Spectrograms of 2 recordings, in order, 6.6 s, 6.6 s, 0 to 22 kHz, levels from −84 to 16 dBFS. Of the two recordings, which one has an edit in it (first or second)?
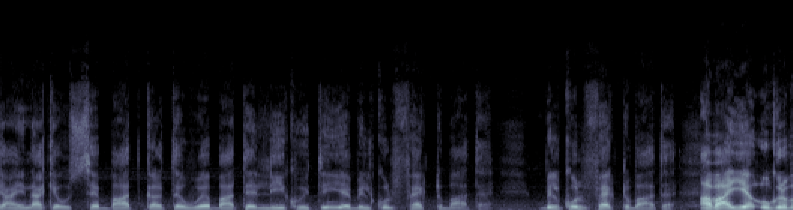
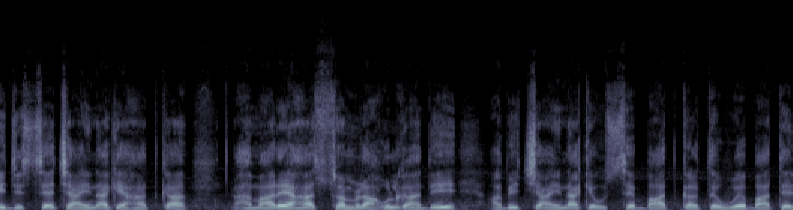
first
